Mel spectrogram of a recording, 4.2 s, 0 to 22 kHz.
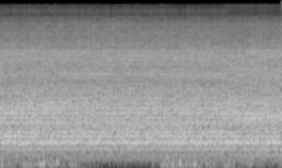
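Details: Toro Wheel Horse 1238XL lawn tractor after carburetor replacement, restarted by jumping the busted solenoid: steady even idle, constant mid-pitched drone, no misses, knocks or surging; charging battery at 13 volts and rising.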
